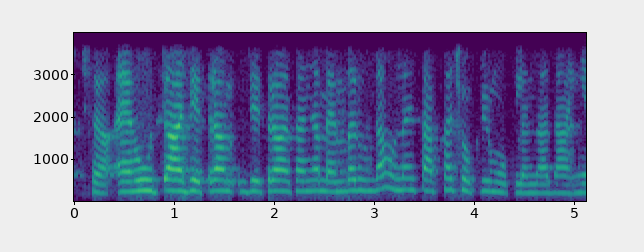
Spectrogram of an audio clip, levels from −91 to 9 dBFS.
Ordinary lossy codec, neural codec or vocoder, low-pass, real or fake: none; none; 3.6 kHz; real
